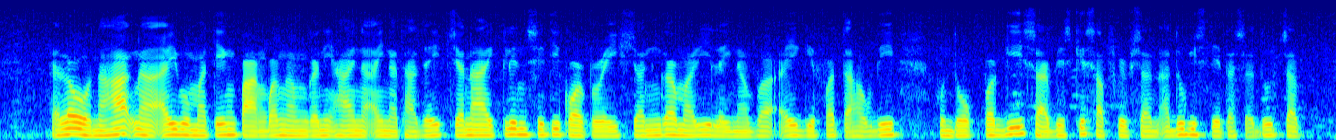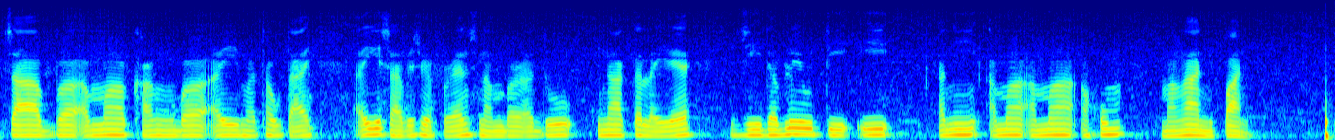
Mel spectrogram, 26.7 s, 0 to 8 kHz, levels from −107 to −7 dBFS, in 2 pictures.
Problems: none marked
